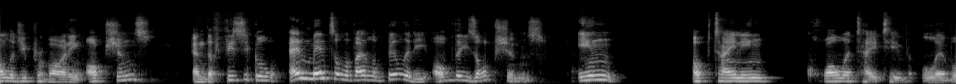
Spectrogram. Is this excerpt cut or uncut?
uncut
